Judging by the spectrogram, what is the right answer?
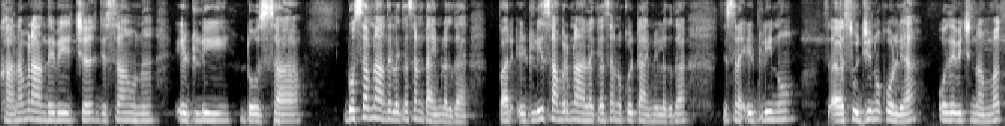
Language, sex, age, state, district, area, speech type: Punjabi, female, 60+, Punjab, Amritsar, urban, spontaneous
